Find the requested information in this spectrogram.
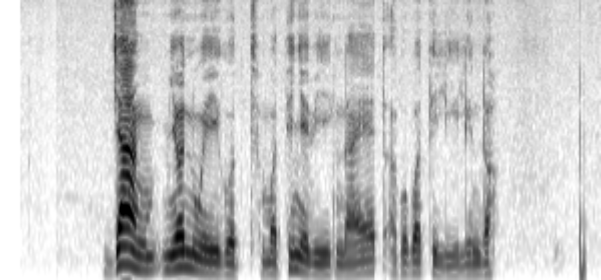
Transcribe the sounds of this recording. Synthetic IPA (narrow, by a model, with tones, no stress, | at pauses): d͡ʒa˦˨ŋmɪ˦ɔ˦nwe˨i˨ɡo˨tmɔ˨t̪i˦ɲe˨bi˨kna˨ɛ˦ta˨kʊ˦bɔ˦t̪i˨li˨li˦ndɔ˦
